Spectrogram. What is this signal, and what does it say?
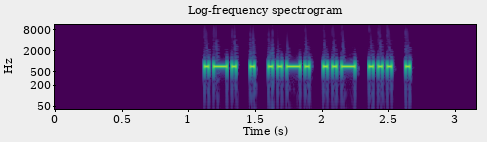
Morse code, heard as a keyed tone, about 34 wpm, 700 Hz. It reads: REFUSE
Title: Six Letter Words - 35wpm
